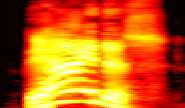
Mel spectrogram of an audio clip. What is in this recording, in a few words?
watch out behind, survivor voice; namvet; Left 4 Dead 2; left4dead2 dlc2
